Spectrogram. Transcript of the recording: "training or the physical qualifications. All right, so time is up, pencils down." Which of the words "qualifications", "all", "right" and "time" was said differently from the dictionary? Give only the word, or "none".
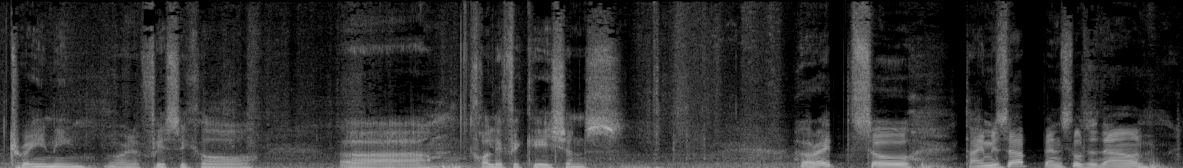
qualifications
